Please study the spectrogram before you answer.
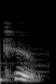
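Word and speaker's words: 九: The number 9 and the word pain also share the pronunciation ku.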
